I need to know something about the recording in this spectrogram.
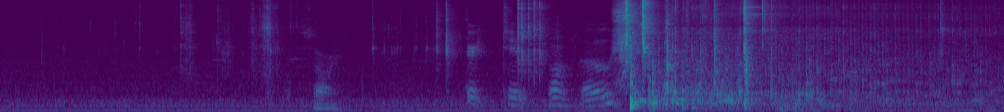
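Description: Beyblade spinning tops launched into a plastic stadium about six seconds in: a sudden loud snap, then a fast rattling clatter of the tops spinning and knocking together, fading over the last few seconds. Faint clicks before the launch, from the tops being fitted onto the launchers.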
